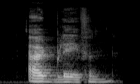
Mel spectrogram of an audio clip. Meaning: inflection of uitblijven: 1. plural dependent-clause past indicative 2. plural dependent-clause past subjunctive
- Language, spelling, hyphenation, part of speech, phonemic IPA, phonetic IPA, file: Dutch, uitbleven, uit‧ble‧ven, verb, /ˈœy̯dˌbleː.və(n)/, [ˈœːdˌbleː.və(n)], Nl-uitbleven.ogg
